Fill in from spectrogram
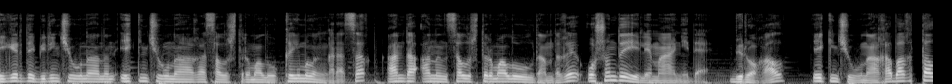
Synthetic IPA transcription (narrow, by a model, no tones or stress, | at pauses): e̞ɡe̞ɾd̪e̞biɾint͡ʃiunɑːnɯne̞kint͡ʃiunɑːʁɑsɑlˠɯʃt̪ɯɾmɑlˠuːqʰɯjmɯlˠɯɴqʰɑ̰ɾɑ̰sɑqɑnd̪ɑʔɑnɯnsɑlˠɯʃt̪ɯɾmɑlˠuːlˠd̪ɑmd̪ɯʁɯʔo̞ʃo̞nd̪o̞je̞le̞mɑ̰ːnḭd̪ḛbiɾo̞̰qɑ̰lˠ | e̞kint͡ʃiunɑːʁɑbɑʁɯt̪ːɑlˠ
